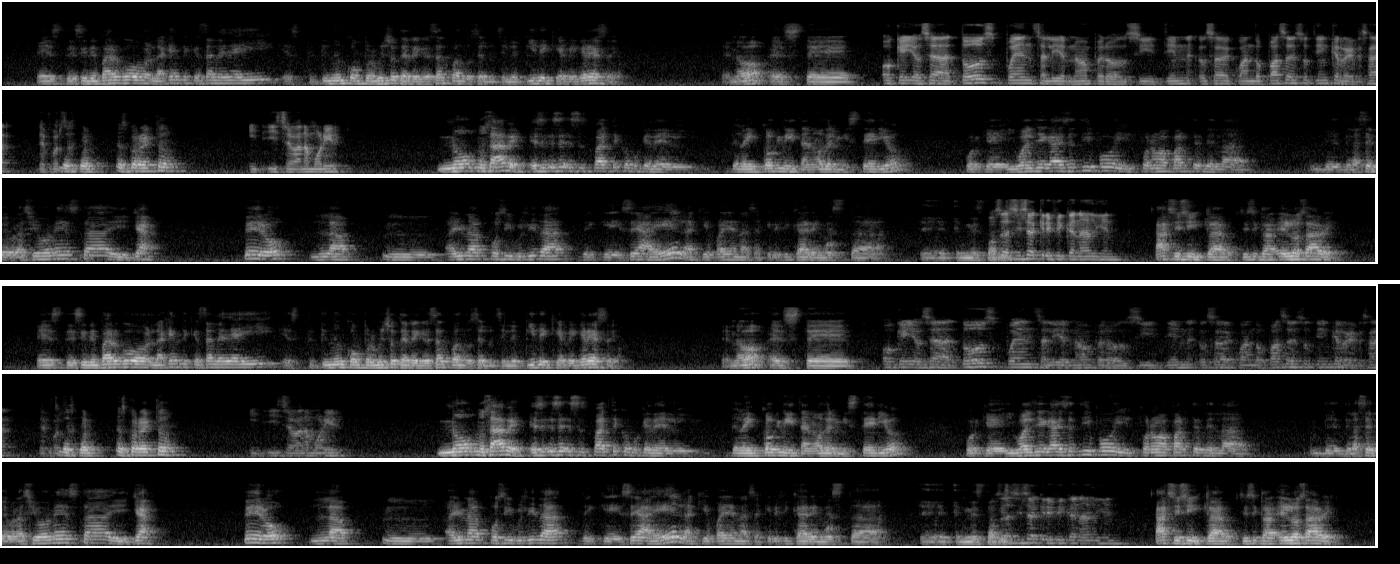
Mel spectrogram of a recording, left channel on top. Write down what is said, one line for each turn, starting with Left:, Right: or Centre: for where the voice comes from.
Right: Este, sin embargo, la gente que sale de ahí, este, tiene un compromiso de regresar cuando se, le se le pide que regrese, ¿no? Este,
Left: Ok, o sea, todos pueden salir, ¿no? Pero si tienen, o sea, cuando pasa eso, tienen que regresar de fuerza.
Right: es, cor- es correcto.
Left: Y, y se van a morir.
Right: No, no sabe. Es, es, es parte como que del, de la incógnita, ¿no? Del misterio. porque igual llega ese tipo y forma parte de la, de, de la celebración esta y ya. Pero la, l- hay una posibilidad de que sea él a quien vayan a sacrificar en esta, en, en esta
Left: O
Right: vista.
Left: sea, si sacrifican a alguien.
Right: Ah, sí, sí, claro, sí, sí, claro, él lo sabe.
